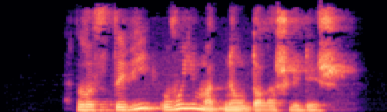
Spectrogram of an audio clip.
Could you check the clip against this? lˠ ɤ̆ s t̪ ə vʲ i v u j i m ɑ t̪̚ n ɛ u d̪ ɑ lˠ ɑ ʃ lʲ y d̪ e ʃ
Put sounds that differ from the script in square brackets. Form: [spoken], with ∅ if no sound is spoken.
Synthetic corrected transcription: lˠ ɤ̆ s t̪ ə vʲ i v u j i m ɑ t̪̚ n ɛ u [t̪] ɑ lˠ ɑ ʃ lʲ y d̪ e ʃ

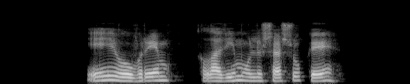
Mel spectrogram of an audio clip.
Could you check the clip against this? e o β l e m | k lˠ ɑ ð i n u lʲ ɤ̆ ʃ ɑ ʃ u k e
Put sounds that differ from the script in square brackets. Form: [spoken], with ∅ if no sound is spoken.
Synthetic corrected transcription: e o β [ɾ] e m | k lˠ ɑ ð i [m] u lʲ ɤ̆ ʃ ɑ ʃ u k e

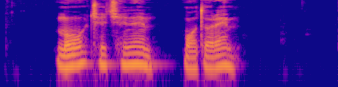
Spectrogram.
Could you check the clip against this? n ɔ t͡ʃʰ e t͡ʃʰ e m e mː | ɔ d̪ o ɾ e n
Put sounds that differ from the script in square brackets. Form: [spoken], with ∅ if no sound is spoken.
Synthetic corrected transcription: [m] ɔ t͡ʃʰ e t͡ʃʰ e [n] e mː | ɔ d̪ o ɾ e [m]

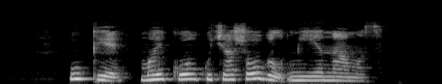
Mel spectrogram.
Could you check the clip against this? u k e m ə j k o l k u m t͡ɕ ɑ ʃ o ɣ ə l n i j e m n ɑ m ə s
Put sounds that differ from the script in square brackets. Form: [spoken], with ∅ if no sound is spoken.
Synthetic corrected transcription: u k e m ə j k o l k u [∅] t͡ɕ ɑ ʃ o ɣ ə l [m] i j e [∅] n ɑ m ə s

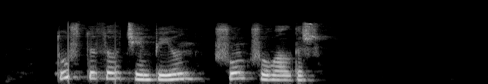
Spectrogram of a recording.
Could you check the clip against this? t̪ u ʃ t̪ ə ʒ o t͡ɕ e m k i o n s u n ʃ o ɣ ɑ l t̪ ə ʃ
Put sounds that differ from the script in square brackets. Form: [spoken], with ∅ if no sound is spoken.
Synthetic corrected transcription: t̪ u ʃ t̪ ə [z] o t͡ɕ e m [p] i o n [ʃ] u [m] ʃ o ɣ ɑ l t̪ ə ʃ

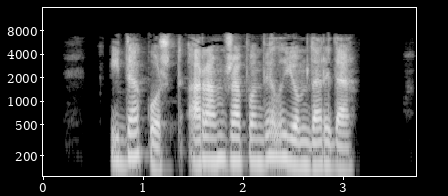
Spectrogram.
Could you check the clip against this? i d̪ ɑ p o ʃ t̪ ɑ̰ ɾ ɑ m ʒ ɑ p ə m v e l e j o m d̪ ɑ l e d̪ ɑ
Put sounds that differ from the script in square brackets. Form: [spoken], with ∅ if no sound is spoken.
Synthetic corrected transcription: i d̪ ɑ [k] o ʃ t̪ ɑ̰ ɾ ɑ m ʒ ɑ p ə m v e l e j o m d̪ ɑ [ɾ] e d̪ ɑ

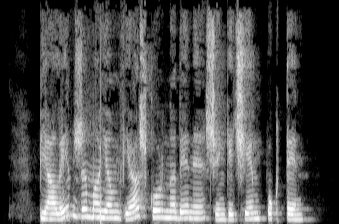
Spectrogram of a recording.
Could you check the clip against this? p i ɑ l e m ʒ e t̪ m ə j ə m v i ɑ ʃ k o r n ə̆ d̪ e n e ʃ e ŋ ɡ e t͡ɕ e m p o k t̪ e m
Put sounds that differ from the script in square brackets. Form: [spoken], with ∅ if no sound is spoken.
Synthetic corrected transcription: p i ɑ l e m ʒ e [∅] m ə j ə m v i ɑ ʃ k o r n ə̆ d̪ e n e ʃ e ŋ ɡ e t͡ɕ e m p o k t̪ e [n]

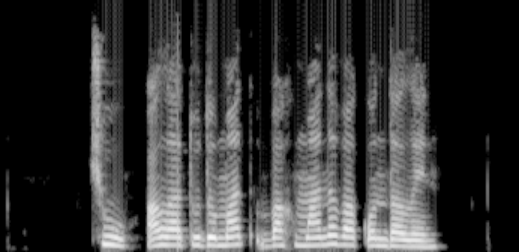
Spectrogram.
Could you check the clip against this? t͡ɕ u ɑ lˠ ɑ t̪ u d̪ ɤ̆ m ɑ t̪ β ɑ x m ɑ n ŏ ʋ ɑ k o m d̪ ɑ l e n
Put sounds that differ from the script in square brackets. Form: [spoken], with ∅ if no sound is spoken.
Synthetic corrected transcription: t͡ɕ u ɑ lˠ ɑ t̪ u d̪ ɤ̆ m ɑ t̪ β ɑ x m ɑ n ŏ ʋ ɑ k o [n] d̪ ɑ l e n

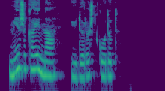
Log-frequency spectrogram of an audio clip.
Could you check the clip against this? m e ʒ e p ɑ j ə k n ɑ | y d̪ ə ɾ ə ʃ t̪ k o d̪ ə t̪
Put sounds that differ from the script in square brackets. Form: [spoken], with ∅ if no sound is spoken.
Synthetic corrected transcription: m e ʒ e [k] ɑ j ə [∅] n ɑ | y d̪ ə ɾ ə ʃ t̪ k o d̪ ə t̪

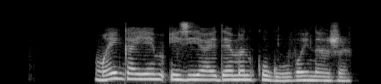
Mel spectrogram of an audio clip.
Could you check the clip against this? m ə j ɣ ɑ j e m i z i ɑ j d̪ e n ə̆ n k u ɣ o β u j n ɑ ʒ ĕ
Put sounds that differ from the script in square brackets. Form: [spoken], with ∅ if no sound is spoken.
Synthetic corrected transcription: m ə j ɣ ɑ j e m i z i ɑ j d̪ e [m] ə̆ n k u ɣ [u] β [o] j n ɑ ʒ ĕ

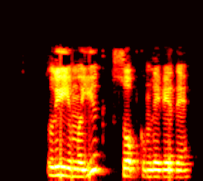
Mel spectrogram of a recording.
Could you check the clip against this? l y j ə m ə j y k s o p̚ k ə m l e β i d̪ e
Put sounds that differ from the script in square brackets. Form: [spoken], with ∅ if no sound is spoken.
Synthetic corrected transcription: l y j ə m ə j y k s o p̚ k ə m l e β [e] d̪ e

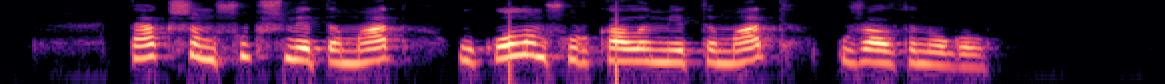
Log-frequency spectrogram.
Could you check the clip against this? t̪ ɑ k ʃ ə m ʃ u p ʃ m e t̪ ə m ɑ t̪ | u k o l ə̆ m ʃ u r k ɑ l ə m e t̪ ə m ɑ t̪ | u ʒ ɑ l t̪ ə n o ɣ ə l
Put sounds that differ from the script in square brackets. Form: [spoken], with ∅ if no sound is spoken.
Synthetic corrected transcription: t̪ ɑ k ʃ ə m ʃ u p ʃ m e t̪ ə m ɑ t̪ | u k o l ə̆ m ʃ u r k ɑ l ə m e t̪ ə m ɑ t̪ | u ʒ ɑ l t̪ ə n o ɣ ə l

